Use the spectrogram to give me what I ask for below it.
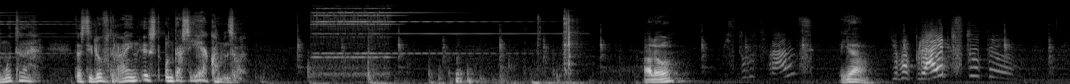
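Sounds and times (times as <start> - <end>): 
old-style telephone bell ringing: 0.0 - 1.2, 3.1 - 5.9
speech: 0.0 - 3.2, 6.4 - 6.9, 8.4 - 8.8
soft knocks and clicks: 2.6 - 6.1.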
